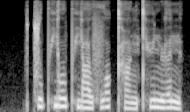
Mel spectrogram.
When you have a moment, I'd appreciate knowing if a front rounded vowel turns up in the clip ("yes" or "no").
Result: yes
